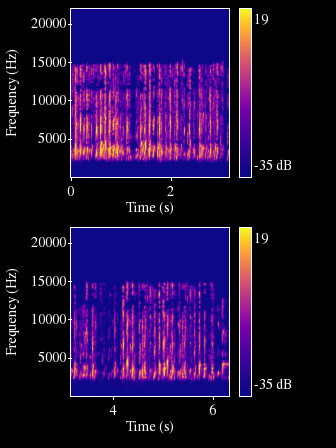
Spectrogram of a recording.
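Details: Goldfinch singing in rapid bursts of tinkling, twittering notes and buzzy trills, high and bright, broken by short gaps around one and a quarter and three and a half seconds, then resuming in a dense liquid chatter.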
